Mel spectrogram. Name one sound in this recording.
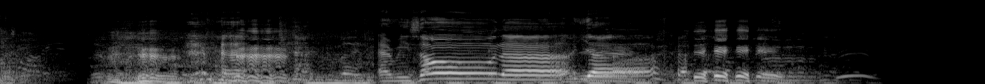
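A young man talks and laughs with animation, close by.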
